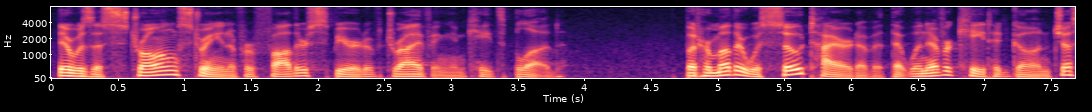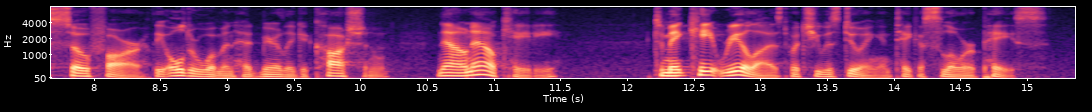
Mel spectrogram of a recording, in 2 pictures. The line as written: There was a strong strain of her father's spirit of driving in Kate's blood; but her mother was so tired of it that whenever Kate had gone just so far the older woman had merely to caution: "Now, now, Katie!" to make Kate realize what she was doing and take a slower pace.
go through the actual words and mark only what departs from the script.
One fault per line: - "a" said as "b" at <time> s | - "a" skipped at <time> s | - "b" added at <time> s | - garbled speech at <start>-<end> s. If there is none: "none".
none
